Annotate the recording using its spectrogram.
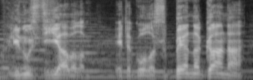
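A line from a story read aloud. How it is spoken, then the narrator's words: Roared. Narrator (Russian): проревел Сильвер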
